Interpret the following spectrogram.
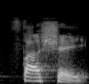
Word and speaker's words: sachet: You say sachet or sachet. Or sachet with a stress on the second syllable or at the onset. But what you avoid is sachet.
